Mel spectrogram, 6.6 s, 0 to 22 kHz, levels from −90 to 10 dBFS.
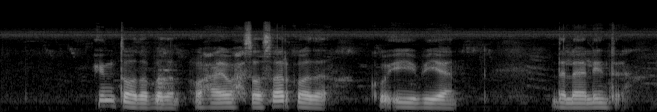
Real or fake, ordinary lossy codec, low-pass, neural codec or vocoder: real; none; 10.8 kHz; none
